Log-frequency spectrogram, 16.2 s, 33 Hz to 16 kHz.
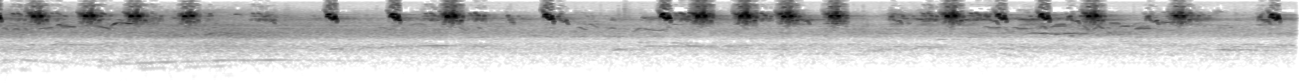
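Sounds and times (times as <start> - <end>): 
Passer domesticus house sparrow chirping: 0.0 - 16.2.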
